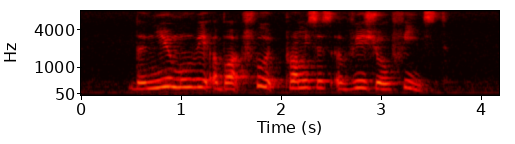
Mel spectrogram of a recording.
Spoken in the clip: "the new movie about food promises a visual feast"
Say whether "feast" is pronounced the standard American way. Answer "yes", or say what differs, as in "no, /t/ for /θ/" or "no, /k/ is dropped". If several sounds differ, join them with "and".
yes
